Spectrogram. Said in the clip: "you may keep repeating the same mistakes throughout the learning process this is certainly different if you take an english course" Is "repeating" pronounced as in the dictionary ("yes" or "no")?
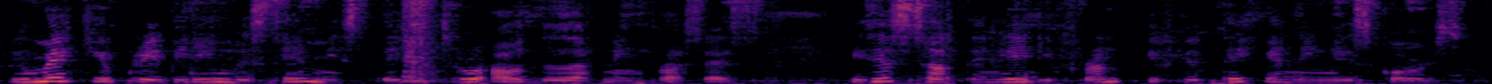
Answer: no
